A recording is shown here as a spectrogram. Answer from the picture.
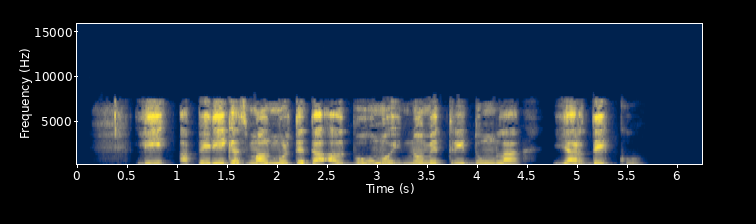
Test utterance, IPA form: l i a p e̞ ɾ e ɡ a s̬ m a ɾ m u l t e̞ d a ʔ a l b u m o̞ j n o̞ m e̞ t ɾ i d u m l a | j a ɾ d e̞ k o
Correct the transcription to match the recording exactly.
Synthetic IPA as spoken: l i a p e̞ ɾ i ɡ a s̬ m a l m u l t e̞ d a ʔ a l b u m o̞ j n o̞ m e̞ t ɾ i d u m l a | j a ɾ d e̞ k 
